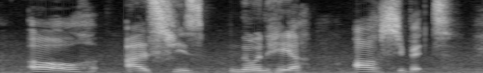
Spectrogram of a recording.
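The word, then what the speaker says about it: Erzsébet: We're talking about Elizabeth Bathory, or as she's known here, Argibet. Elizabeth, it's spelled, when they say it, it sounds like Argibet. So Argibet Bathory, she, let me show you another statue as we're here.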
